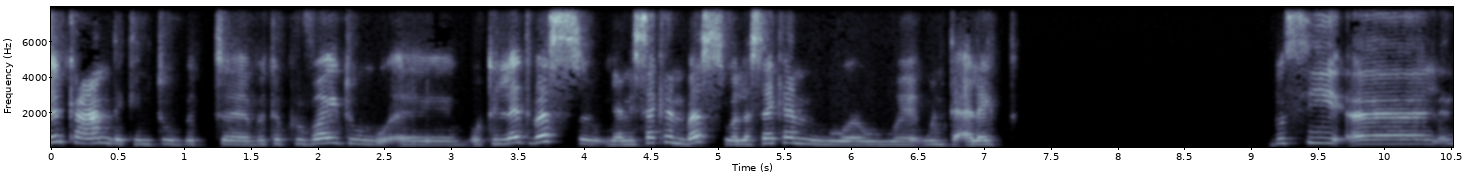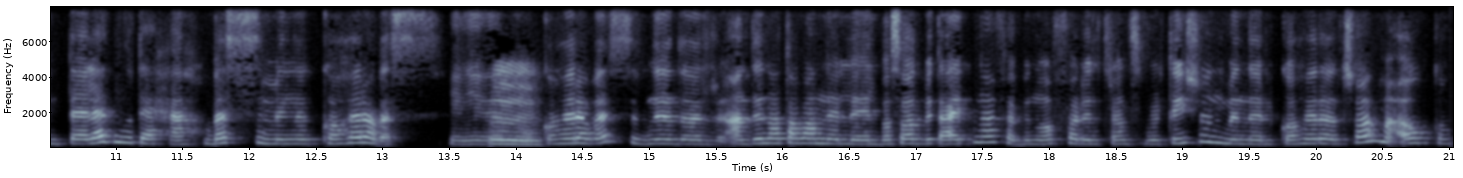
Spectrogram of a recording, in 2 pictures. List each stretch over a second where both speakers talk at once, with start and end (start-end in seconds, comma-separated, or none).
none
